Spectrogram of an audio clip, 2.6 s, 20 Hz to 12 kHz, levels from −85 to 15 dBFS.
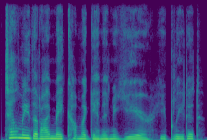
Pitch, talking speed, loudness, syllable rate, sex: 170 Hz, 255 wpm, -18 LUFS, 5.7 syllables/s, female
